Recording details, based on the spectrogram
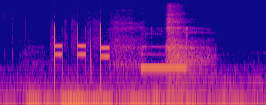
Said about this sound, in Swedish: Nej, jag ringer mamma igen tror jag. Vänta ska vi se här.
